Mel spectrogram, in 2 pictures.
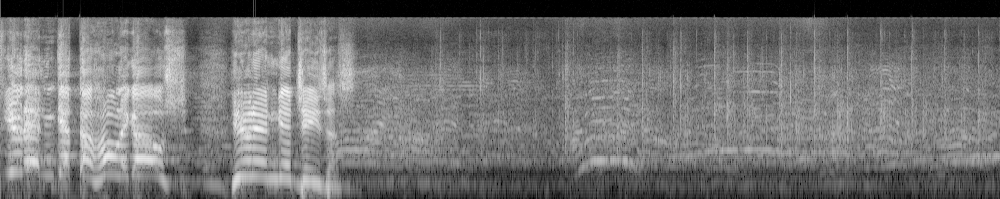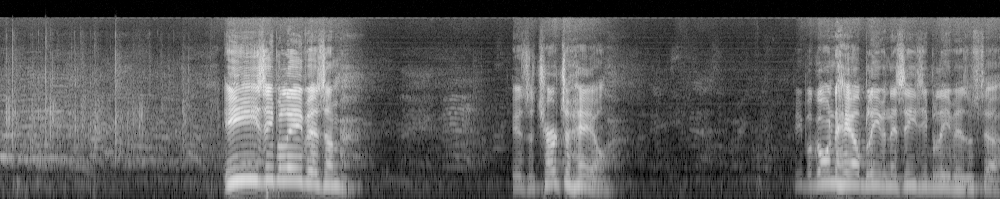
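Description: A middle-aged man preaches loudly and with passion through a microphone, in an echoing hall.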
